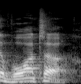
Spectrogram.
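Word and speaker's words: water: आर ये नहीं पढ़ाए ब्रिटिश इंग्लिश में क्या पढ़ेंगे वाटर वाटर वही अमेरिका में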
